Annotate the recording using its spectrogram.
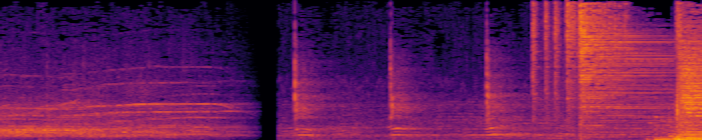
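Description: The tail of a live song dying away, a brief dead-silent gap where two tracks are joined, then a few sharp hi-hat taps from the drummer with faint crowd noise and voices.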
